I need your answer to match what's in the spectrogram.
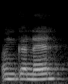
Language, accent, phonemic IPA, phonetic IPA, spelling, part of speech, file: Armenian, Eastern Armenian, /ənkˈnel/, [əŋknél], ընկնել, verb, Hy-ընկնել.ogg
- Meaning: 1. to fall 2. to fall, to, drop, to decrease 3. to be situated, to be; to lie 4. to fall on, to fall to 5. to fall, to be killed 6. to fall on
